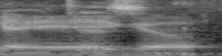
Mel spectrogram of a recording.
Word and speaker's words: Gallego: How are you pronounce his name? Gallego.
